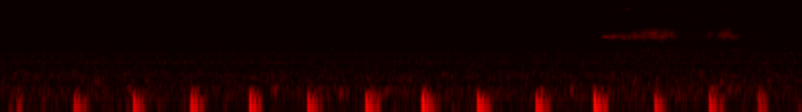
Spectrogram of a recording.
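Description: Fingertips tapping on the upper chest near the collarbone during EFT tapping: faint, dull taps in a steady rhythm, about three to four a second.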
